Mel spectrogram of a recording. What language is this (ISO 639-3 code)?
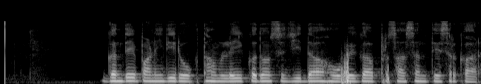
pan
